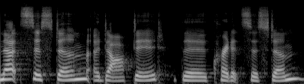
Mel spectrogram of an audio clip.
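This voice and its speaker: This woman speaks with an American accent. Her pitch varies in an ordinary way. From New Jersey, US. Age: 40s. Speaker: nurse and nursing education director. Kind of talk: podcast interview. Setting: remote call.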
